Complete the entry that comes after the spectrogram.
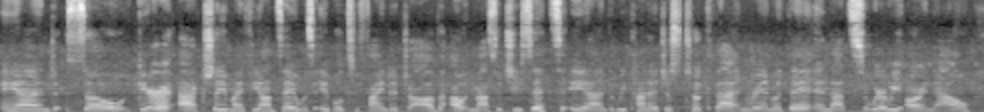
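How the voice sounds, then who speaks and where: A woman with an American accent at medium pitch, fairly slow and with hardly any pauses, her intonation fairly even, music playing in the background. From US Pacific Northwest, near Portland, Oregon. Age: 20s. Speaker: lifestyle vlogger. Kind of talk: casual chat. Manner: casual, filler-heavy.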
